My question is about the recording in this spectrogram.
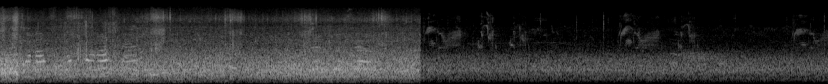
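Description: Outdoor park ambience: a murmur of distant people's voices with small birds chirping now and then. About four seconds in it drops abruptly to a quieter background with faint high chirps.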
